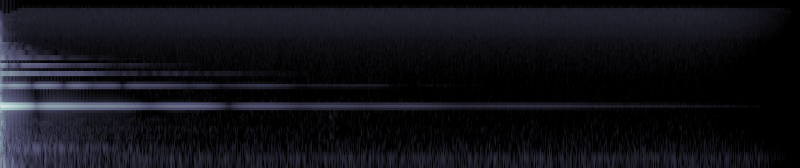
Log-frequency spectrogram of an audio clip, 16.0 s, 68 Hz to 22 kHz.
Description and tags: upright choiseul piano multisample recorded using zoom H4n
choiseul, multisample, piano, upright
